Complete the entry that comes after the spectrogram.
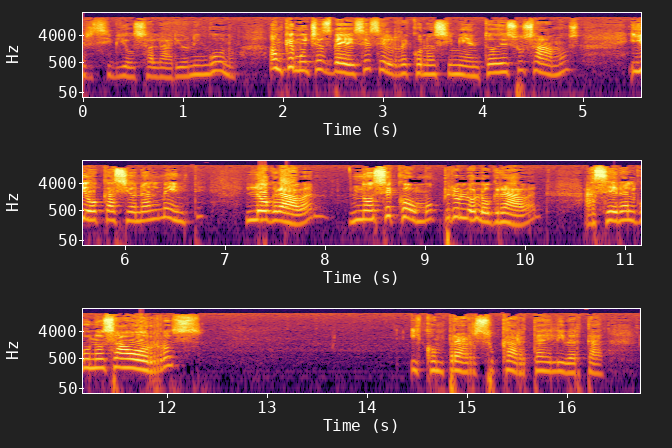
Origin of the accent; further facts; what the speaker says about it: Antioquia, Colombia; Pero lo que somos los antioqueños no nos podemos dar pues de mucha nobleza ni mucha aristocracia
